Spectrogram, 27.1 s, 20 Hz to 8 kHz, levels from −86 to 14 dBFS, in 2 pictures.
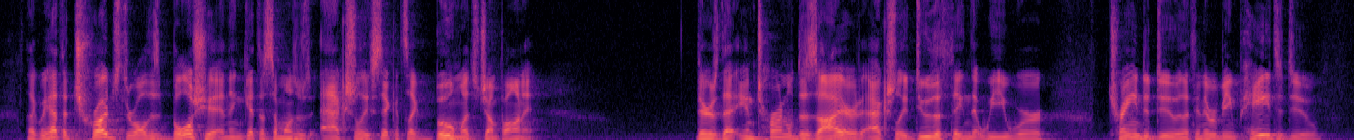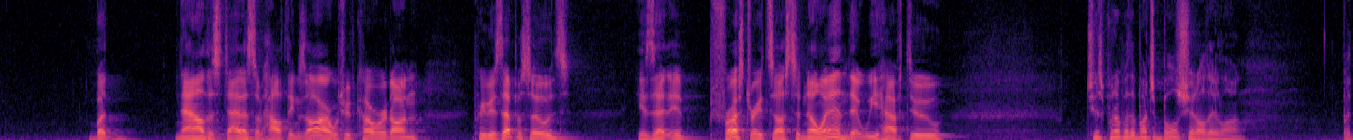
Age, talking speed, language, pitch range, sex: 30-49, 190 wpm, English, 110-150 Hz, male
